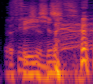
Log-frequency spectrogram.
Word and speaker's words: Ephesians: And Ephesians, is that how you say it? – Ephesians.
